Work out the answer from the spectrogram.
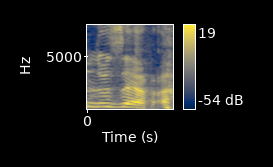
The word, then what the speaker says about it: Nazaire: voilà donc c'est maintenant j'ai la confirmation que ça se prononce bien nazaire parce que j'ai posé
